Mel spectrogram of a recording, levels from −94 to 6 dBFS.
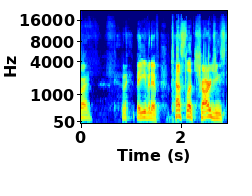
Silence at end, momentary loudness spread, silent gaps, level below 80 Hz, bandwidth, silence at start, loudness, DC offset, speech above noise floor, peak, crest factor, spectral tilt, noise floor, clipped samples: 0.05 s; 20 LU; none; -68 dBFS; 18 kHz; 0 s; -19 LUFS; under 0.1%; 39 dB; -4 dBFS; 18 dB; -4 dB/octave; -60 dBFS; under 0.1%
